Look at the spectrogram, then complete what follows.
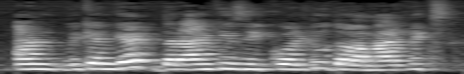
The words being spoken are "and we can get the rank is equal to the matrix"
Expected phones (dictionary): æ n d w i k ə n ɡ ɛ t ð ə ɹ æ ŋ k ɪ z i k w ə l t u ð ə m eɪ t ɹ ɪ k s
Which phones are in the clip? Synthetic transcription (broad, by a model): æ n d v i k ə n ɡ ɛ t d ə ɹ æ ŋ k ɪ z i k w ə l t u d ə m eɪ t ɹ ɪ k s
